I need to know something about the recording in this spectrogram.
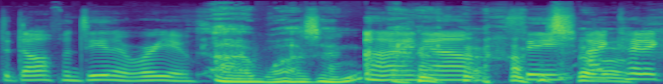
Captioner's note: laughs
